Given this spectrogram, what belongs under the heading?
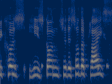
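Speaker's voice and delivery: mild put-on English accent. Imitating how you talked as a small child: imitating own childhood English accent. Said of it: "I am talking like that".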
